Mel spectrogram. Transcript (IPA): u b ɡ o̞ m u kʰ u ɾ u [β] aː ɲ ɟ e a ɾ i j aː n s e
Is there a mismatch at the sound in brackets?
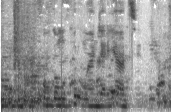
yes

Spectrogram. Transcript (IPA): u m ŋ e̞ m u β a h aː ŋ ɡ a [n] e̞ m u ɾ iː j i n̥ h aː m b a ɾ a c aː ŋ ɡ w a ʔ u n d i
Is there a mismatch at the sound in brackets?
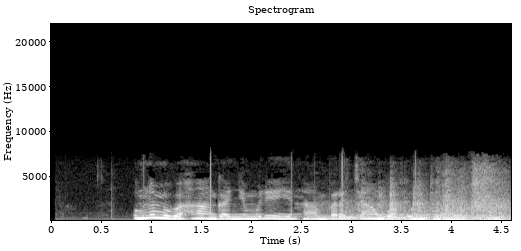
yes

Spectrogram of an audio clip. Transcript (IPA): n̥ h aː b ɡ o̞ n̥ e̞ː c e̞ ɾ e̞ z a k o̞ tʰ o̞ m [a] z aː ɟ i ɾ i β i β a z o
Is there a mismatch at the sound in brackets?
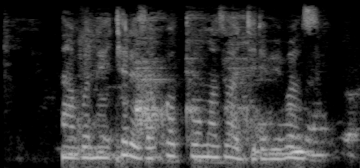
no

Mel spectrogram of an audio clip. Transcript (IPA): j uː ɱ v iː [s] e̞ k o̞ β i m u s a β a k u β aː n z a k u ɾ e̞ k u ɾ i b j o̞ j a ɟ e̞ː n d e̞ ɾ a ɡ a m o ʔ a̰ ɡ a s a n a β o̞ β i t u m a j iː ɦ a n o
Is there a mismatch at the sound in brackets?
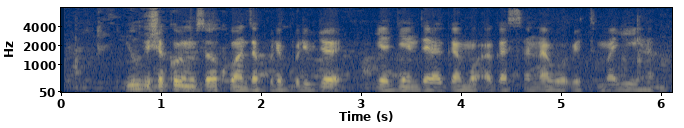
yes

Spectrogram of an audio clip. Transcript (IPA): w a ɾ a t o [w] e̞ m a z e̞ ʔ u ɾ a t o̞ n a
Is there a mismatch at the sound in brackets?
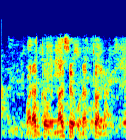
no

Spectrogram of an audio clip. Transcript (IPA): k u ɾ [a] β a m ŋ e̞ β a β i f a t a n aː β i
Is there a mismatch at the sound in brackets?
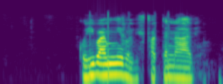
yes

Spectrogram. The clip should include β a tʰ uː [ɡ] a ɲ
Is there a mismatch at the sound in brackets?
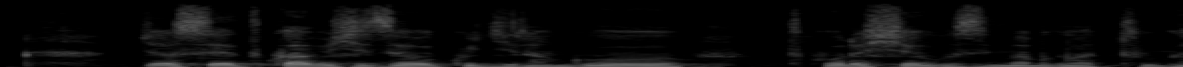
no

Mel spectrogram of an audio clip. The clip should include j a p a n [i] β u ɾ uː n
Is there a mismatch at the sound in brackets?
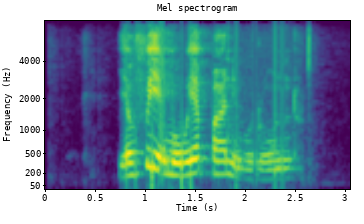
no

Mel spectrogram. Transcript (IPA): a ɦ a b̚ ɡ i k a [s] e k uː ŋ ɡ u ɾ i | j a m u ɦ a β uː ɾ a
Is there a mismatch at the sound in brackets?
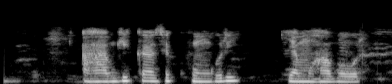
yes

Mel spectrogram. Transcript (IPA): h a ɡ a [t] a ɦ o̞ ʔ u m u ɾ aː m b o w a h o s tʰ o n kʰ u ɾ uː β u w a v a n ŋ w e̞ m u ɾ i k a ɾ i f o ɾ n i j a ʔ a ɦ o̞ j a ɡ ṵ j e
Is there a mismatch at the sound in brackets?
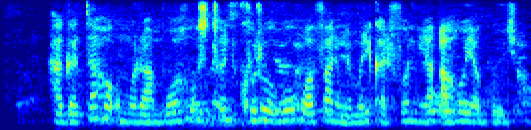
no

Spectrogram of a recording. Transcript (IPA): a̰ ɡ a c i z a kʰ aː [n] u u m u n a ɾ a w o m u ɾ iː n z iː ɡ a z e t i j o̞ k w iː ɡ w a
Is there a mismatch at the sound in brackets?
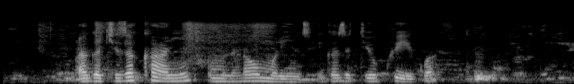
yes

